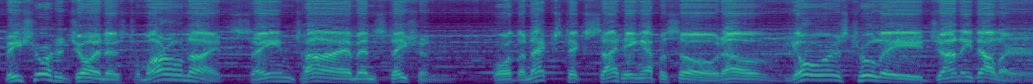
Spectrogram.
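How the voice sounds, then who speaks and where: A man's voice: very animated, normal speed. A male radio announcer giving the formal closing credits of a 1950s drama series. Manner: formal, booming. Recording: old radio transcription with music under.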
